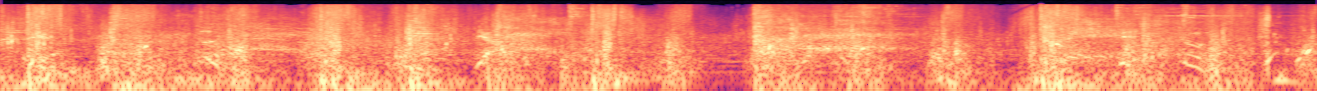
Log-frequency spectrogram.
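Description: Fiery spell blasts and impacts crackle in a game.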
